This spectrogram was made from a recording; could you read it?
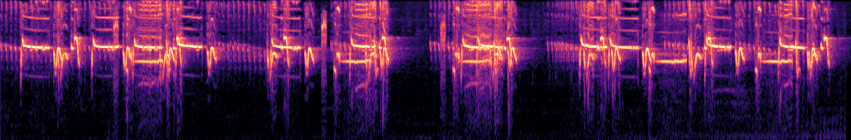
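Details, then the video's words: Busy prinia lure call. Long runs of crowded high chirps and piping whistles last one to two seconds each. Short silences break up the runs. "SUARA PIKAT BURUNG PRINJAK ATAS RIBUT"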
